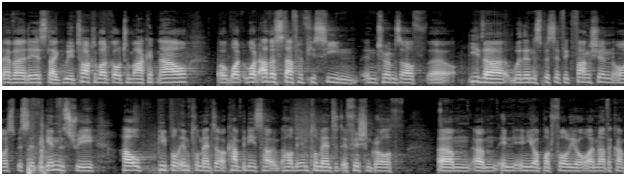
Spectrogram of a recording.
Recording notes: This time no interview, but part of the recording from the ARRtist Summit 2023 VC Panel on efficient growth.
